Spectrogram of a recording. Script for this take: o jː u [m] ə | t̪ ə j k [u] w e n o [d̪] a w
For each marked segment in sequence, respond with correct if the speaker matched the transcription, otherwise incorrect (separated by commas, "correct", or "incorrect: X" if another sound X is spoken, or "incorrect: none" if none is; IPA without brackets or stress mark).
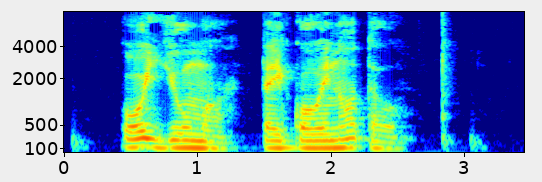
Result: correct, incorrect: o, incorrect: t̪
